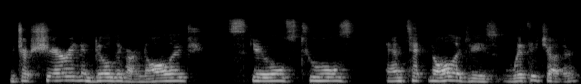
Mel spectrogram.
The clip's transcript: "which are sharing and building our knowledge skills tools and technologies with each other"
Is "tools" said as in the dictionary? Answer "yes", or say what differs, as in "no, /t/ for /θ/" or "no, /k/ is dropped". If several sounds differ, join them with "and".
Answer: yes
